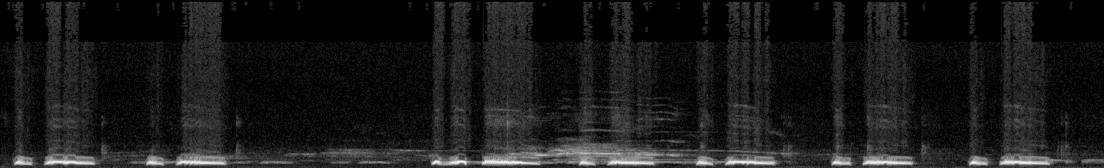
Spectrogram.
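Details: Spotted dove in thúc gù giọng thổ style, used to rouse a decoy bird, cooing steadily: about seven low two-part phrases, each a quick warbled note and a drawn-out falling coo, with brief pauses and faint softer notes between.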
